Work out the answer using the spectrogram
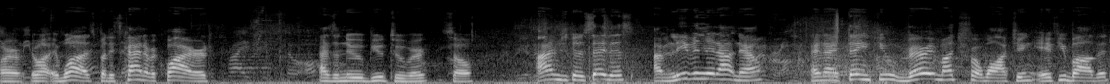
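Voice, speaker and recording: Over noticeable background noise, a quiet man talks at a fairly quick pace in a high pitch with ordinary pitch variation. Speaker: gaming youtuber. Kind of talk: gameplay commentary; video outro.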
